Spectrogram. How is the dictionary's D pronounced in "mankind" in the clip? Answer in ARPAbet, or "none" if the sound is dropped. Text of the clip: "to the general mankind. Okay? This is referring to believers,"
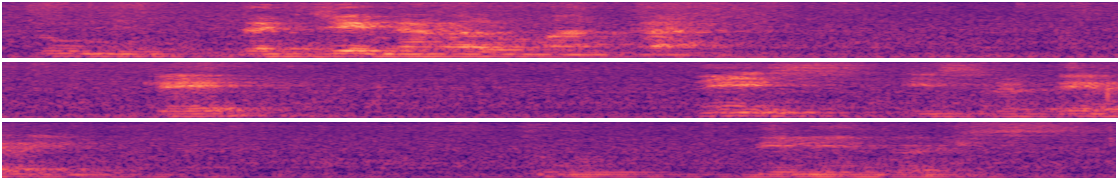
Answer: none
